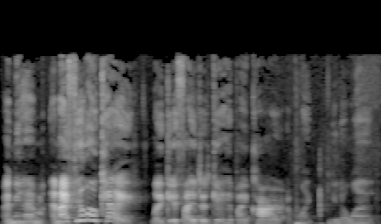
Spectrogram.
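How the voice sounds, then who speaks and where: A thirty-year-old American woman chatting casually in a candid, expressive, giggly way. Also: high voice, quick pace. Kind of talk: casual chat.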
